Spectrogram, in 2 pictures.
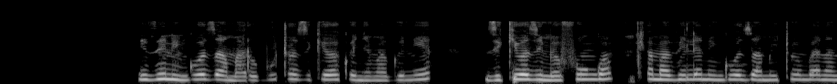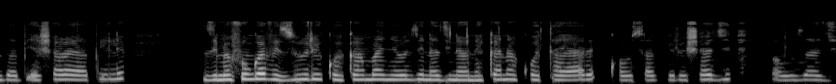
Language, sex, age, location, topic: Swahili, female, 25-35, Nakuru, finance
